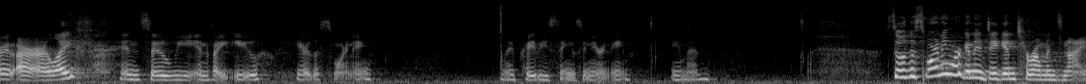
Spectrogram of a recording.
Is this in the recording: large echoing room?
yes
